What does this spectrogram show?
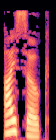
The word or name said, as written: isoke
